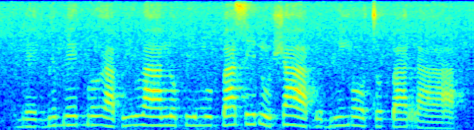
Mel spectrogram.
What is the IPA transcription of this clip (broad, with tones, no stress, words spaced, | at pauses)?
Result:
beː˨ ɡ͡bɪ˦beː˦ɡ͡bʊ˦ ɣa˨piː˦βaː˦nʊ˦ pi˦mu˦ ɡ͡ba˦si˦ɗũ˨ ʃaː˦˨ ɓɪ˨biː˦joː˦˨ tʊ˦ɡ͡ba˦raː˨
